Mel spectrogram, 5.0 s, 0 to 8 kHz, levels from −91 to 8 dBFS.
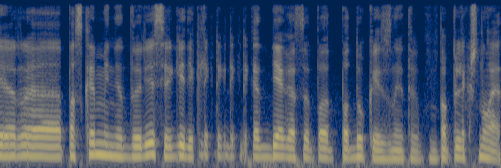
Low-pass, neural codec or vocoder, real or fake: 7.2 kHz; vocoder, 44.1 kHz, 80 mel bands, Vocos; fake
